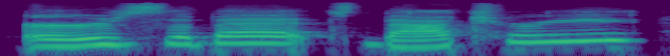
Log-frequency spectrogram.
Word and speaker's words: Erzsébet Báthory: Oh, by the way, before we get into this, I should say, I'm confident her name's probably not pronounced Elizabeth Bathory, but that's probably the best you're going to get out of me. – Yeah, it is Hungarian. So her name is Erzsébet Báthory de Exed, which I'm...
